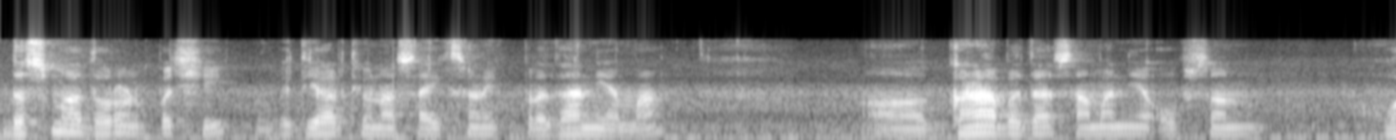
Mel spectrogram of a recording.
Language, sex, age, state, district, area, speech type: Gujarati, male, 30-45, Gujarat, Rajkot, urban, spontaneous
